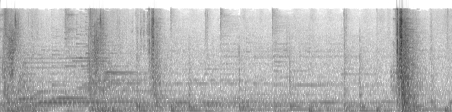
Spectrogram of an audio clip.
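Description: A Minecraft: Story Mode door swings open with a series of low mechanical thuds and grinding, ending in a sharp clack near the end.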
